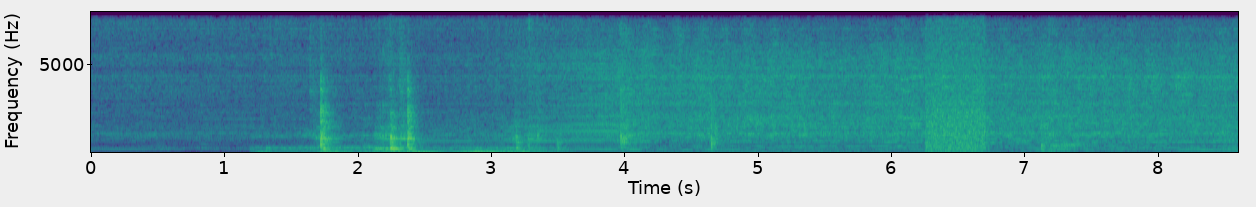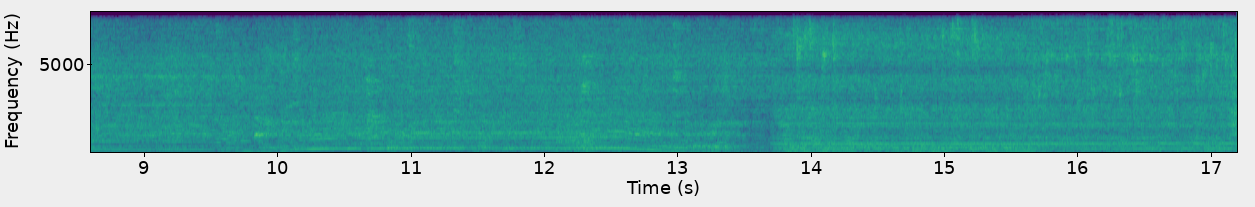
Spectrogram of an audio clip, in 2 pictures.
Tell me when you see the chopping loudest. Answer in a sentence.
The loudest moment of the chopping is at 2 seconds.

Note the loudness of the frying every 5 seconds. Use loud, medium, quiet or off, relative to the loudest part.
quiet, medium, loud, loud.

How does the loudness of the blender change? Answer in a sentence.
The volume of the blender goes up.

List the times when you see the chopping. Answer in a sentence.
The chopping can be heard from 1.6 to 4.8 s.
